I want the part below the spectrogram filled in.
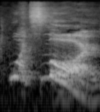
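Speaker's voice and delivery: high, loud snapping retort; sharp snap. A narrator's reading. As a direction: bite the words off angrily. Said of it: "snapped the Lorax".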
